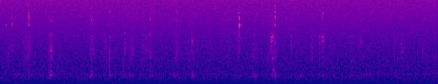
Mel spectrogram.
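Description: Faint, close-miked chewing of homemade dim sum dumplings: soft, irregular wet mouth clicks and smacks.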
